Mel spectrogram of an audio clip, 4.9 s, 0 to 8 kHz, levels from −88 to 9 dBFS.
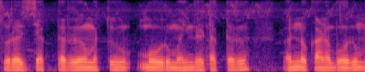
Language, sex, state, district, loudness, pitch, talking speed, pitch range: Kannada, male, Karnataka, Koppal, -16 LUFS, 105 Hz, 110 wpm, 100-110 Hz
